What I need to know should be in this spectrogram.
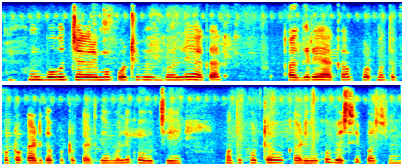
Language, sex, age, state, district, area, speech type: Odia, female, 30-45, Odisha, Malkangiri, urban, spontaneous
